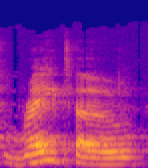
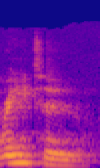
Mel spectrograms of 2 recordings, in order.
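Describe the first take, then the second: First: The first vowel sounds like 'ray'. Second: The first vowel sounds like 'ree'. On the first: The speaker calls it right. "It's also pronounced Rayto" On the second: The speaker calls it wrong. "not Ritu"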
